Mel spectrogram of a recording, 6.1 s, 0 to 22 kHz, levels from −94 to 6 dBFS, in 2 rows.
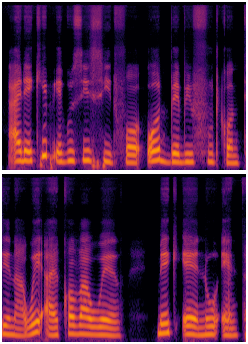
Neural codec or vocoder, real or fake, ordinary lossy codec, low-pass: autoencoder, 48 kHz, 32 numbers a frame, DAC-VAE, trained on Japanese speech; fake; none; none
